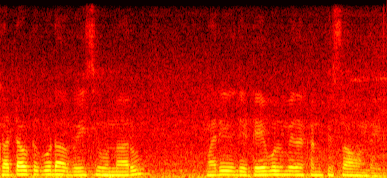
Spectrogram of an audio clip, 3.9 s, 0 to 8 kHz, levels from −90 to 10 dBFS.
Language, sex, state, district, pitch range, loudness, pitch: Telugu, male, Telangana, Mahabubabad, 150-170 Hz, -16 LUFS, 155 Hz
